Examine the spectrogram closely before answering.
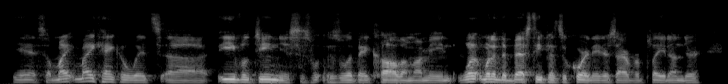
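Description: In an unremarkable speaking voice, a man with an American accent speaks fairly quickly at a fairly low pitch, with fairly even intonation against a quiet background. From New Jersey (Rutherford). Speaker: former NFL player, TV analyst. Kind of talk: casual chat.

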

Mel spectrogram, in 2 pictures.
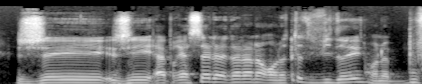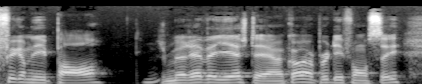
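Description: In a Quebec accent, a man speaks at a medium pitch and a moderate pace with ordinary pitch variation. His loudness stays very even against a quiet background. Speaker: real estate investor. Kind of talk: casual chat. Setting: studio.

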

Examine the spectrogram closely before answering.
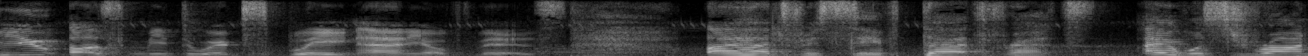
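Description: Using a put-on character voice, a woman speaks at a fairly slow pace with a fairly high pitch. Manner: disoriented, frightened, anguished.

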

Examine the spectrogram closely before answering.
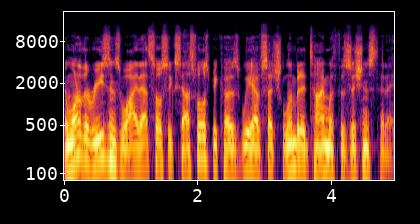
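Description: A man with an American accent speaks in a normal speaking voice at a medium pitch. His pace is fairly quick, and his pitch varies in an ordinary way. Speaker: dentist. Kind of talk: call-in radio talk show. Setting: studio.

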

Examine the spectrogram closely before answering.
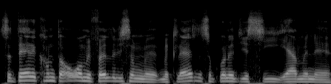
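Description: A man talks at a medium pitch with ordinary pitch variation. The sound is dry and close, with no echo. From Denmark. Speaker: rapper. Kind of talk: casual chat.

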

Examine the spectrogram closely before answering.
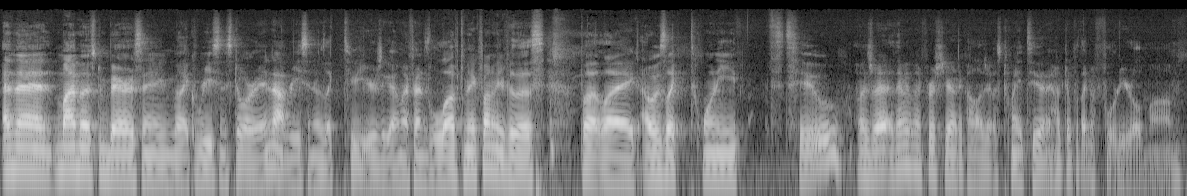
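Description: A man with an American accent talks at a very fast pace and a fairly low pitch. His pitch varies in an ordinary way while his loudness swings widely. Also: hardly any pauses. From Manhattan, New York City. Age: 20s. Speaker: guest. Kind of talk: casual chat.

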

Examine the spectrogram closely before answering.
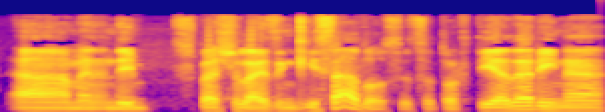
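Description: This man has a very deep, low pitch and an American accent. He talks at a fairly quick pace with ordinary pitch variation. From Los Angeles (Inglewood and Culver City), Mexican family from Zacatecas. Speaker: food journalist. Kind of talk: casual interview. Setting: podcast. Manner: casual, many fillers.

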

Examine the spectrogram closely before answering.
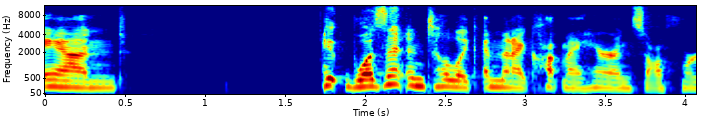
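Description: A woman speaks with an American accent and a bright, sharp tone. The background is quiet. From US West Coast, San Francisco Bay Area. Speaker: podcast co-host. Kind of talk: casual chat. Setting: studio.

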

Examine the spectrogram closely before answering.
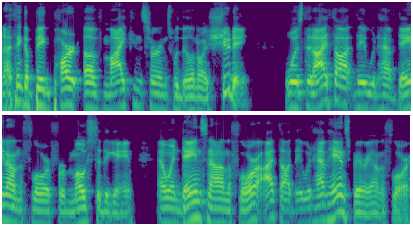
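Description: At a fairly quick pace, an ordinary speaking voice talks with ordinary pitch variation. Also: man, medium pitch for a man. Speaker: sports podcast co-host. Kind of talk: casual chat.

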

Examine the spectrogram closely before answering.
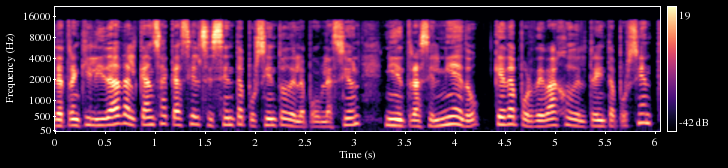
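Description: A woman speaks in a normal speaking voice at a medium pitch, with ordinary pitch variation and a fairly slow pace. She leaves hardly any pauses, and the sound is dry and close with no echo against a quiet background. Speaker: podcast host and narrator. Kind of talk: scripted narration.

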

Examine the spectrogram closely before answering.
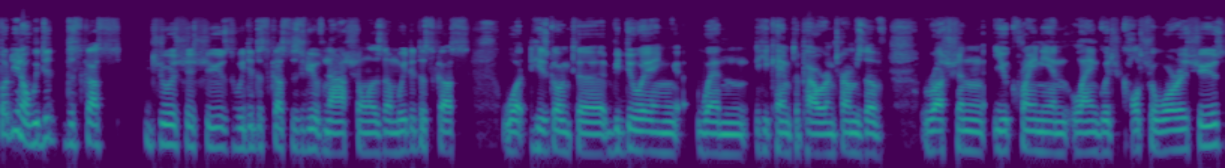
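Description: Speaking with a New York accent, a man keeps a moderate pace, fairly even intonation and a medium pitch, the sound dry and close with no echo over a quiet background. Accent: New York American English. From New York City, Brooklyn. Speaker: journalist. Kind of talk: interview.

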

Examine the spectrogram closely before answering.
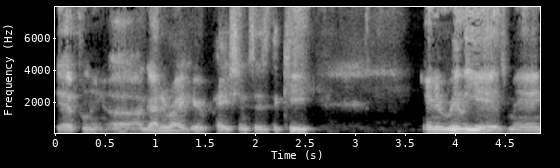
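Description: Using an ordinary speaking voice, a man with an American accent talks at a moderate pace, his fairly low pitch showing ordinary variation. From US West Coast, Pasadena, California. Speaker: professional football quarterback. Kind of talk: casual interview.

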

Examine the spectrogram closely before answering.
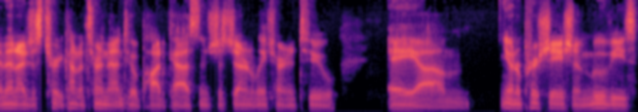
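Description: Against a quiet background, a man with an American accent talks at a very fast pace, his very deep, low pitch carrying ordinary pitch variation, a bright, sharp tone, and vocal fry. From Texas. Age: 30s. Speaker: podcast host and baseball writer. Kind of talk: casual interview chat.

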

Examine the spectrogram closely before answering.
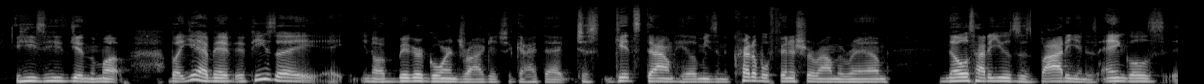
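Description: A man's fairly high, normal speaking voice in an American accent, at a fairly quick pace with ordinary pitch variation, on a very clean recording with a silent background. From United States. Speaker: basketball draft scout. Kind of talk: interview.

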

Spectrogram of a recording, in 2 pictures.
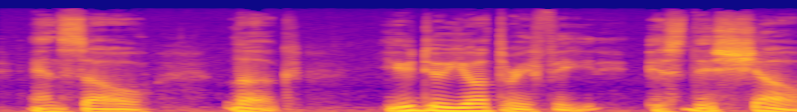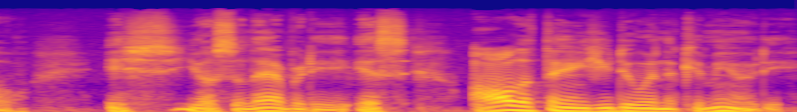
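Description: A man with an American accent speaks at medium pitch and a moderate pace, with lively intonation and vocal fry. Long, frequent pauses break up his speech. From South Dakota, US. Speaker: nonprofit CEO and former college football player. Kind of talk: casual interview chat.

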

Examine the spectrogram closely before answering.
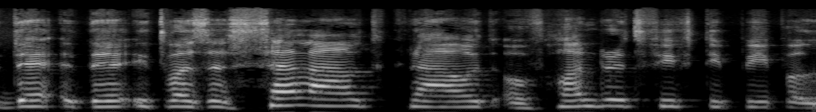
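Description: With a Hungarian accent, a woman speaks very slowly at medium pitch. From Serbia. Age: 80s+. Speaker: therapist. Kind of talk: casual chat. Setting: video call. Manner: animated.

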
